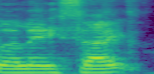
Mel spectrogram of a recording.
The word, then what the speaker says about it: Olise: I know exactly how to pronounce his name. Michael Olise.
